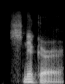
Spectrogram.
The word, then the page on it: snigger: American English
